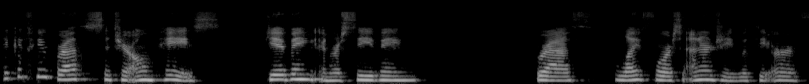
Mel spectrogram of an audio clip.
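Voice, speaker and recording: Speaking slowly in a darkish tone, a woman leads a guided meditation at an average pitch for a woman. She reads calming, scripted directions in brief, measured phrases separated by pauses.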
